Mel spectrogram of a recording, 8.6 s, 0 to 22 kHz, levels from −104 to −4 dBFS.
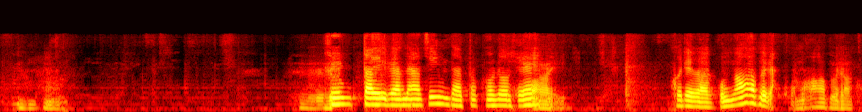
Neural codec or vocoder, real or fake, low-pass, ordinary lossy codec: codec, 16 kHz in and 24 kHz out, 0.6 kbps, FireRedTTS-2 codec; fake; 7.2 kHz; AAC, 48 kbps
